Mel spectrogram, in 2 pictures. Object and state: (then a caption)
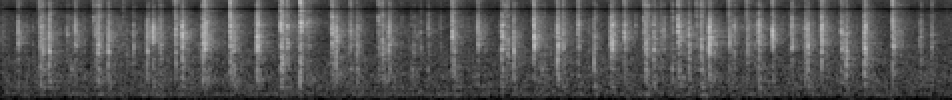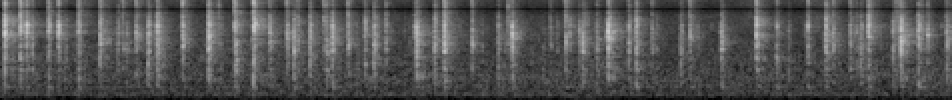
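Plastic computer keyboard. A hand types rapidly on a backlit plastic computer keyboard with fingertips and nails, producing a steady stream of short, bright clicks and taps. Each tap dies away almost instantly, with no low-end weight, in an uneven, continuous rhythm.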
